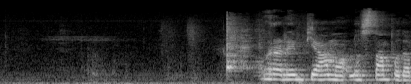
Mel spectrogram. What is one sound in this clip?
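A metal baking pan is set down on a counter with a light knock.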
